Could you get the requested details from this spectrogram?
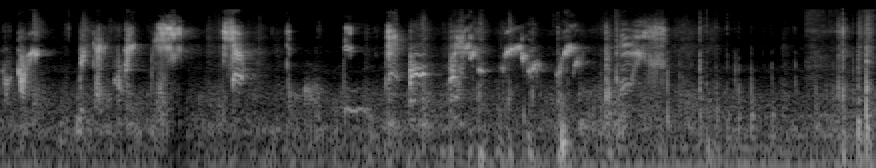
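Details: Chattering male pet parakeet produces bursts of high squeaky, speech-like syllables about every second, mixed with clicks and short whistles.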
